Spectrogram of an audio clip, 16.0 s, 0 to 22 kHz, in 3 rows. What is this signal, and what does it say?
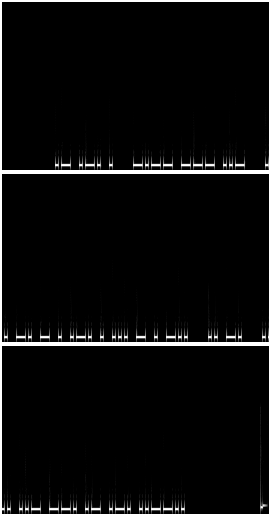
Morse code, heard as a keyed tone, about 20 wpm, 700 Hz. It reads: ARE YOU INTERESTED IN SUGAR?
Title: Sentences from Top 1200 Words 20wpm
